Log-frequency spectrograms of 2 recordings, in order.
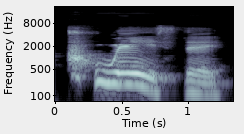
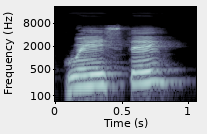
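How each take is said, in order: First: The first K has a strong puff of air. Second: The first K has no puff of air. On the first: The speaker calls it wrong. "It's not queste with the Q of English" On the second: The speaker calls it right. "just to the point where it's unvoiced, but almost voiced"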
